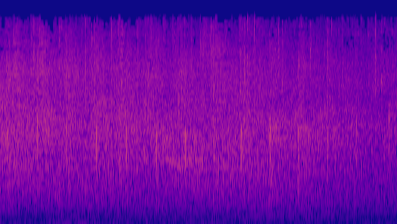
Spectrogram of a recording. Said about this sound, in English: It is I! You may applaud.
